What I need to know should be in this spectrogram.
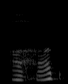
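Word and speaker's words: أحد: Ahad, hukum tajwidnya adalah qalqalah kubro karena huruf dal berada di akhir ayat dan dibaca sukun akibat waqaf atau berhenti. Cara membacanya harus dipantulkan dengan kuat atau tebal.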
